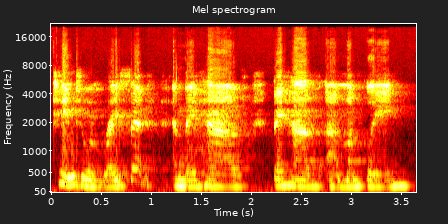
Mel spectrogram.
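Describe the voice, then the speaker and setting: A woman's voice: sits low, steady tone, measured pace. A woman in her thirties, a business owner guest, talking in a chatty, outgoing way and laughing easily. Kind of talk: casual interview chat. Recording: echoey room.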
